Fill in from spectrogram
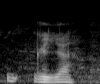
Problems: none marked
